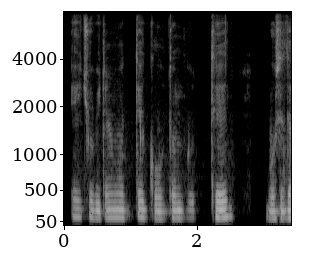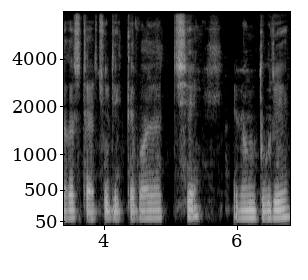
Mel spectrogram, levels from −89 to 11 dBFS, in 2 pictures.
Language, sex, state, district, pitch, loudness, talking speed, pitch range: Bengali, male, West Bengal, Jalpaiguri, 110 Hz, -27 LUFS, 125 wpm, 105-115 Hz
